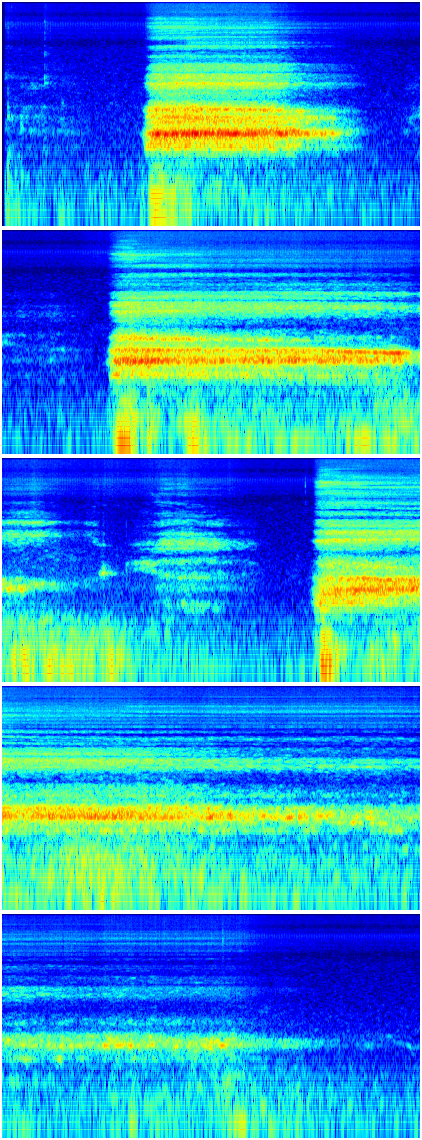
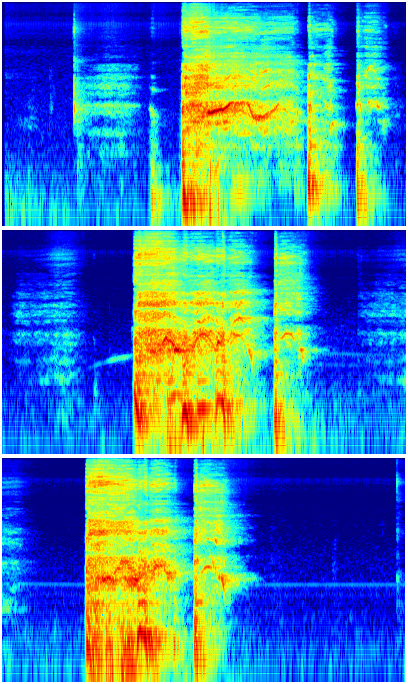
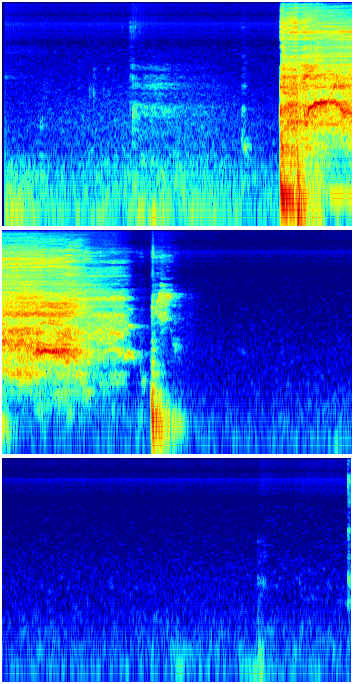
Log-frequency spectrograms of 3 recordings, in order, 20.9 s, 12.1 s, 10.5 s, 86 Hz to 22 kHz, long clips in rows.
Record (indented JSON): {
  "exhalation_length": "20.9 s",
  "exhalation_amplitude": 19219,
  "exhalation_signal_mean_std_ratio": 0.57,
  "three_cough_length": "12.1 s",
  "three_cough_amplitude": 32768,
  "three_cough_signal_mean_std_ratio": 0.47,
  "cough_length": "10.5 s",
  "cough_amplitude": 32768,
  "cough_signal_mean_std_ratio": 0.33,
  "survey_phase": "beta (2021-08-13 to 2022-03-07)",
  "age": "45-64",
  "gender": "Male",
  "wearing_mask": "No",
  "symptom_new_continuous_cough": true,
  "symptom_fatigue": true,
  "symptom_change_to_sense_of_smell_or_taste": true,
  "symptom_onset": "8 days",
  "smoker_status": "Ex-smoker",
  "respiratory_condition_asthma": false,
  "respiratory_condition_other": false,
  "recruitment_source": "Test and Trace",
  "submission_delay": "2 days",
  "covid_test_result": "Positive",
  "covid_test_method": "RT-qPCR"
}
